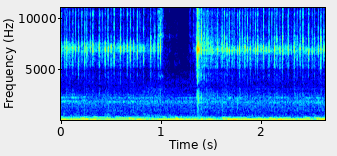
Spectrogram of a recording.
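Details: Saab 9-3 first-gen (B205E) serpentine belt pulley, old unit spun by hand during belt replacement for comparison with a new one: loose, uneven, pulsing rattle. The bearing seems to have play and sounds worn.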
